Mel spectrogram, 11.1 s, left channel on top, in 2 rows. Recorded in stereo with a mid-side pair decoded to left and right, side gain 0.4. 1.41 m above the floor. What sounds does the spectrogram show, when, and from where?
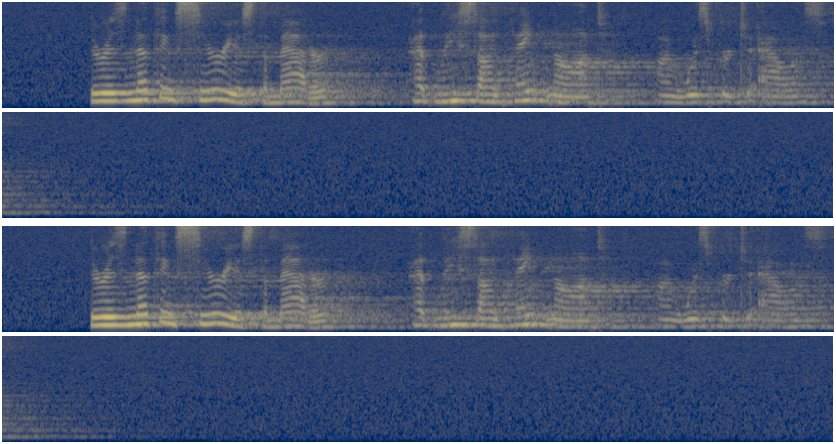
0.6 s a woman speaking: 20° right, 1.3 m; by 5.5 s 35° left, 4 m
